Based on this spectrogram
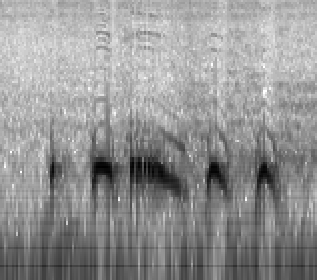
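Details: Spotted dove decoy song recorded in Thailand: a quick soft note, a short coo, a long gently falling coo, then two clipped arched coos in steady rhythm over low background hum.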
